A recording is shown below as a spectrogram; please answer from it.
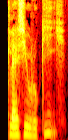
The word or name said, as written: glaciologi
